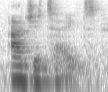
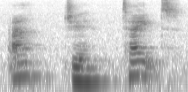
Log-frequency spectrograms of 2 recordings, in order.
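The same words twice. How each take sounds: First: Said in the usual way. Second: "agitate" stretched very slowly with a rising end; slow teacher's blend, ending on a rise. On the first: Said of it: "say it as we spell it". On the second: Shown as a demonstration. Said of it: "we can say it as we spell it to build the word".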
